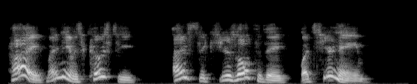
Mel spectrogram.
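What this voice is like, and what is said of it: Cartoonish robot character voice. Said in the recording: “it sounds like a cartoonish voice ... my bad impression of Coasty”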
